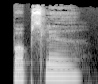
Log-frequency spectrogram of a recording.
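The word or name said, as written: bobslæde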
